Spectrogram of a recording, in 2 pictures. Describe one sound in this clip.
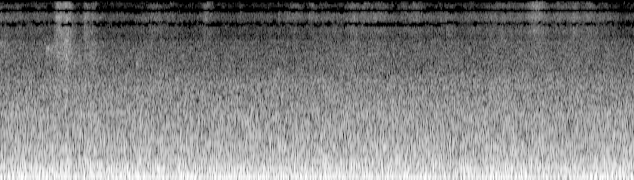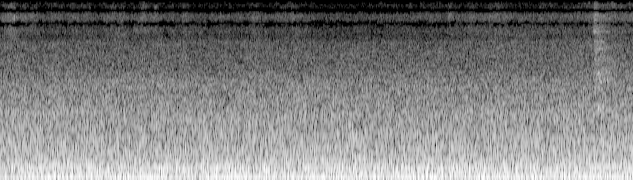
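A towel rubs softly against hair.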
